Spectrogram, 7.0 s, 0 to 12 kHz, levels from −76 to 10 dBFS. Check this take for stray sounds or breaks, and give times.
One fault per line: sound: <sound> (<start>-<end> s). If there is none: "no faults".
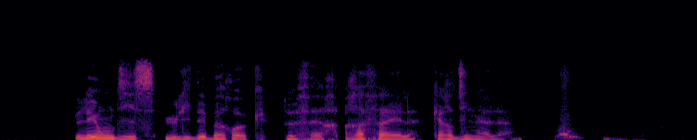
sound: whoosh (5.5-5.8 s)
